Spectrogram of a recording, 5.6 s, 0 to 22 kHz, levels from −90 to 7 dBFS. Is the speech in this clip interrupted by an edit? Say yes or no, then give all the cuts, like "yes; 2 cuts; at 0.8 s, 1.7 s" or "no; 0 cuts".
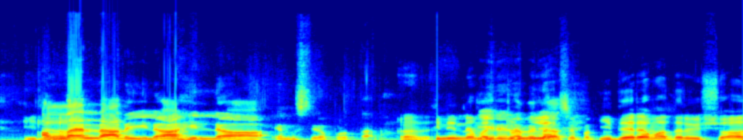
yes; 1 cut; at 3.3 s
